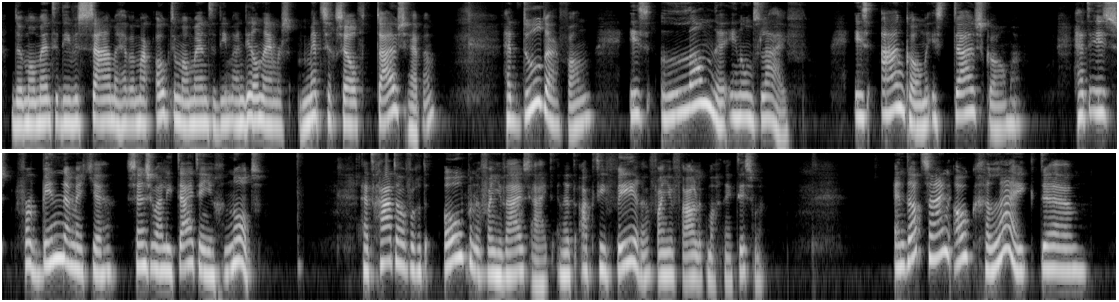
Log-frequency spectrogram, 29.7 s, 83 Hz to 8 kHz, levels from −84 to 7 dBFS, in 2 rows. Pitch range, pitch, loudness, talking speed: 185-235 Hz, 200 Hz, -16 LUFS, 120 wpm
